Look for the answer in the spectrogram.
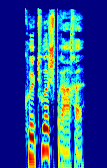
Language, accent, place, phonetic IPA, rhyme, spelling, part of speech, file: German, Germany, Berlin, [kʊlˈtuːɐ̯ˌʃpʁaːxə], -uːɐ̯ʃpʁaːxə, Kultursprache, noun, De-Kultursprache.ogg
- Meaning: language of civilisation; a language used in learning, literature, etc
